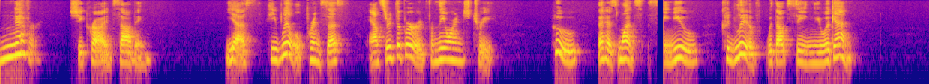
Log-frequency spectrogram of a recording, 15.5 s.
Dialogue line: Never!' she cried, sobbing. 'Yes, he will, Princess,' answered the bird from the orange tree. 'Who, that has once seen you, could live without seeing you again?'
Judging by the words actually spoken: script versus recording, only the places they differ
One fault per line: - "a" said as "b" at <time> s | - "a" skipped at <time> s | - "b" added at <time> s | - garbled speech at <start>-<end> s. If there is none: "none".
none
